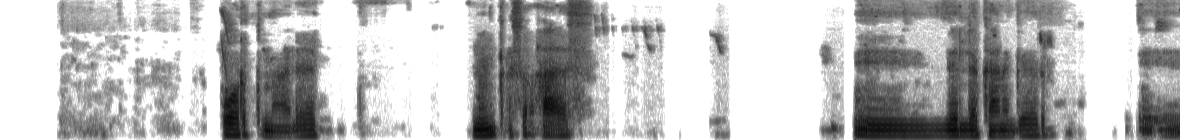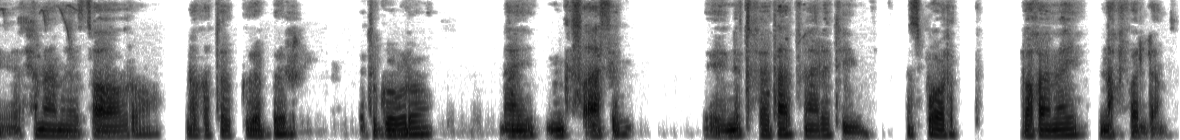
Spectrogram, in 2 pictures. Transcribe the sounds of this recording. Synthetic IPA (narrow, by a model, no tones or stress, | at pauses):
sspʰo̞ɾt̪malɐt̪̚ | mɨŋkʼɨsχʼa̰s | zɐlːɐkʰːanɐɡɐɾ | ħɨmamnɐt͡sʼɐɐβɾo̰ | nɨxɨt̪ʰɐɡɐbːɨɾ | ʔɨt̪ʰɨɡoβɾo̞ | najmɨŋkʼɨsʼa̰sɨn | nɨt̪ʼɨfɐt̪ʰat̪malɐt̪ʰɨjːu | spʰo̞ɾt̪̚ | bɨxɐmɐjnɨxɨ̥fɐlːom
